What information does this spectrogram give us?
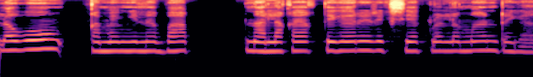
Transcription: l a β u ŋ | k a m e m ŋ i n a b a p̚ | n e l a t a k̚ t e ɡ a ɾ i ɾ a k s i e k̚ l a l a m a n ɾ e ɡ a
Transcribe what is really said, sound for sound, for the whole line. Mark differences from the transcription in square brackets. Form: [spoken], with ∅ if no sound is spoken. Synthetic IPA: l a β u ŋ | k a m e m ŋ i n a b a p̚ | n [a] l a [k] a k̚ t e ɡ a ɾ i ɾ [i] k s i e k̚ l a l a m a n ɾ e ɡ a

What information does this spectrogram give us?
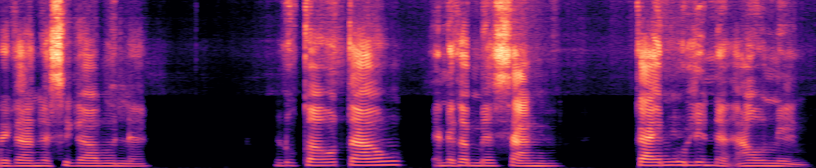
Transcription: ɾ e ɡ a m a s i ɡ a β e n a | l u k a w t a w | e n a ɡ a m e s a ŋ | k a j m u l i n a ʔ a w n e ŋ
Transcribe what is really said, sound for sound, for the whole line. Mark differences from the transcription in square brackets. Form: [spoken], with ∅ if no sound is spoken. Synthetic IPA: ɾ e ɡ a [ŋ] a s i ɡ a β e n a | l u k a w t a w | e n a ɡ a m e s a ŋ | k a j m u l i n a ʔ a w n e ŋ

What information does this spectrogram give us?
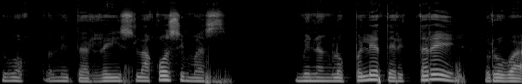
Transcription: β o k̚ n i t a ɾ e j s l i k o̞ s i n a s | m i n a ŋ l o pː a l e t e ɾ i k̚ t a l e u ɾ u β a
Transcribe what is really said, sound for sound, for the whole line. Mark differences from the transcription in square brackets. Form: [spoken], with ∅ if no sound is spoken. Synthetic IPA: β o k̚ n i t a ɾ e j s l [a] k o̞ s i [m] a s | m i n a ŋ l o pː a l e t e ɾ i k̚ t a [ɾ] e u ɾ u β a

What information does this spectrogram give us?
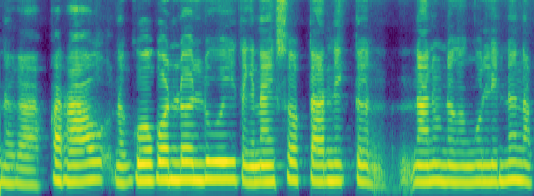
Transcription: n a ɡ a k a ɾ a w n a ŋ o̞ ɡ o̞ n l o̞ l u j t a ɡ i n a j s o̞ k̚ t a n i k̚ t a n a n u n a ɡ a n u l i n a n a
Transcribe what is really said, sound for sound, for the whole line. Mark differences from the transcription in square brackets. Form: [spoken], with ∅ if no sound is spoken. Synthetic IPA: n a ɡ a k a ɾ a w n a [ɡ] o̞ ɡ o̞ n l o̞ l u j t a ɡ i n a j s o̞ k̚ t a n i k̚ t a n a n u n a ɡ a [ŋ] u l i n a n a

